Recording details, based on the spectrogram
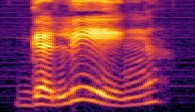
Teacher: if the emphasis is on the second syllable galing that means good or great or excellent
